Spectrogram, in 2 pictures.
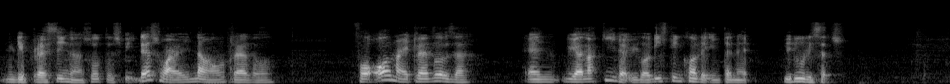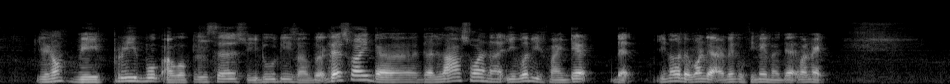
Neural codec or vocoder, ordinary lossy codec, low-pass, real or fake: codec, 44.1 kHz, 2.6 kbps, SNAC; AAC, 32 kbps; 7.2 kHz; fake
